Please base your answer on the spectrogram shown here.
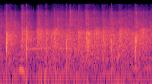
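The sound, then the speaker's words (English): Audience applause at a sponsored evening event with a bar: steady, faint clapping from many hands that keeps a continuous patter throughout. “let's do a quick round of applause first.”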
